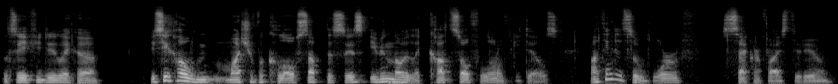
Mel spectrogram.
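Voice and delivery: ordinary talk, nothing marked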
